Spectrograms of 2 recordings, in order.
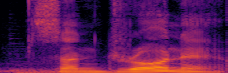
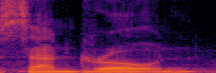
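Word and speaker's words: Sandrone: Sandron. Okay, so that's how it's pronounced. I I keep saying Sandrron, but Sandron, let me let me hear that again.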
